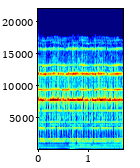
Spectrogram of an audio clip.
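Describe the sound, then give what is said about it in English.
An old-style telephone bell rings steadily, a bright metallic ringing with sustained harmonic tones, fairly loud and clear, with no voices over it; an anxious call during the Tylenol poisoning scare, ringing at the Cook County Medical Examiner's Office. “Although, as far as anyone knew, the poisonings had been limited to the Chicago area, anxious calls from all over the country were pouring into Johnson & Johnson headquarters and hospitals alike.”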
